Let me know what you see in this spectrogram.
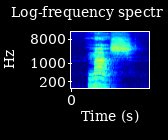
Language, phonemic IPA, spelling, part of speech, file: Dutch, /mas/, ma's, noun, Nl-ma's.ogg
- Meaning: plural of ma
